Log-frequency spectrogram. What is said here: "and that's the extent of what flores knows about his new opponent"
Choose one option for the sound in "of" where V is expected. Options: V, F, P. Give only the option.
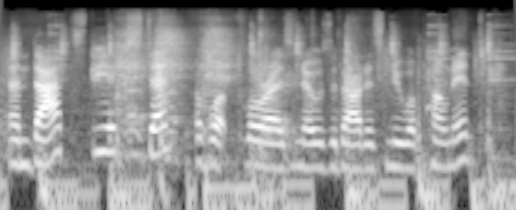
V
